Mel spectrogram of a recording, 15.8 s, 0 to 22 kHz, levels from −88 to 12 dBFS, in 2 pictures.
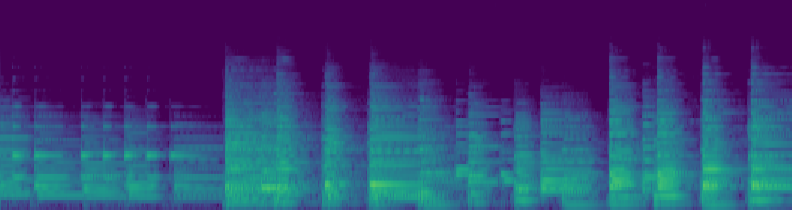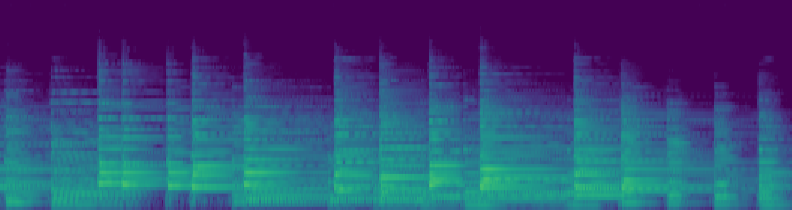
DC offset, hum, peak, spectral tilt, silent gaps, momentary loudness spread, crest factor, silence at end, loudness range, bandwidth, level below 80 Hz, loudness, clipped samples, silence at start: under 0.1%; none; -10 dBFS; -7 dB/octave; none; 11 LU; 18 dB; 0 s; 3 LU; 8.6 kHz; -60 dBFS; -29 LUFS; under 0.1%; 0 s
